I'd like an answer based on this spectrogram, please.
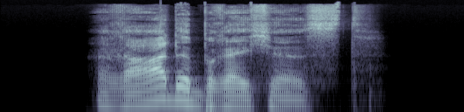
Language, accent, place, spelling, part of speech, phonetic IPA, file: German, Germany, Berlin, radebrechest, verb, [ˈʁaːdəˌbʁɛçəst], De-radebrechest.ogg
- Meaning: second-person singular subjunctive I of radebrechen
